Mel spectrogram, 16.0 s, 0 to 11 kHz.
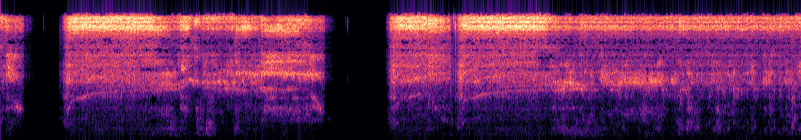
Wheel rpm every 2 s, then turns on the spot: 70, 150, 170, 40, 80, 160, 160, 160.
none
